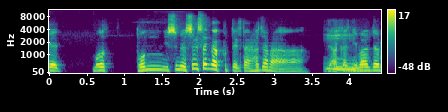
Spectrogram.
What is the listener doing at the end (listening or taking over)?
listening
